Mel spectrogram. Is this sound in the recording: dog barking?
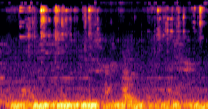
no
